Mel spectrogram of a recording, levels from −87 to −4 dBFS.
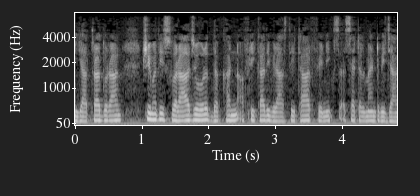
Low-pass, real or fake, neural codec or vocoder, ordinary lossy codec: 7.2 kHz; real; none; MP3, 64 kbps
